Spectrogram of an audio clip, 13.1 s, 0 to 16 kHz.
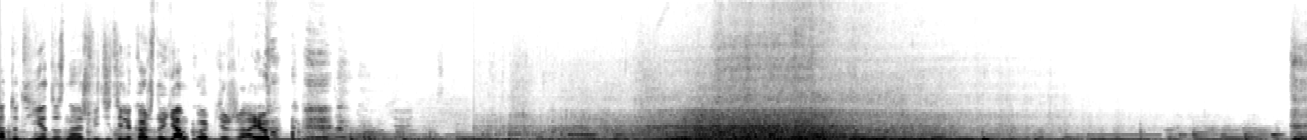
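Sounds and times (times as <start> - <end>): background music: 0.0 - 13.0
pickup truck driving past: 4.1 - 12.9
tyres on slushy mud: 4.7 - 13.0.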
